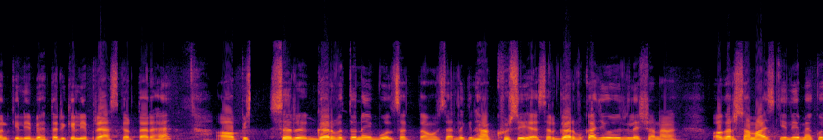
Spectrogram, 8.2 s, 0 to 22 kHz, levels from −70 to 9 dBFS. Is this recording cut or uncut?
cut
